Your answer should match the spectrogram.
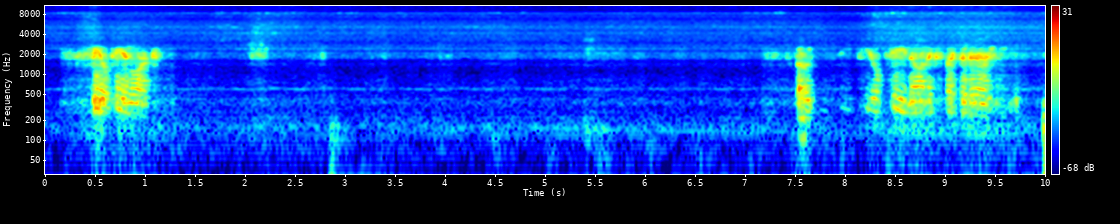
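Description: Brief, thin, telephone-like voice exchanges on the launch control communications loop: one short burst near the start and a longer one in the last two and a half seconds. Between them there is only a quiet background with a faint steady tone.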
